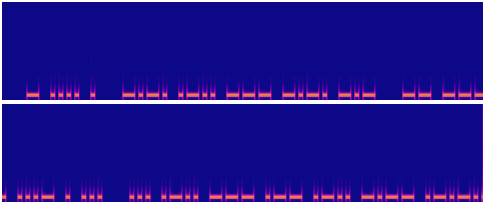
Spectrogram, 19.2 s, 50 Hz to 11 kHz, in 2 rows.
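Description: Morse code sending easy phrases at about 15 words per minute: a single steady, mid-pitched tone keyed into quick dots and longer dashes, grouped into words separated by short pauses, with no voices.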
